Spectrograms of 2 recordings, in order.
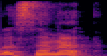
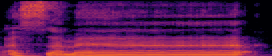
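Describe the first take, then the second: First: The vowel is said quickly and short. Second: The vowel is held and drawn out. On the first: It is ordinary everyday speech. "Quando eu falo em árabe, eu vou falar" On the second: It is recitation of the Quran. "Eu vou prolongar ela"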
